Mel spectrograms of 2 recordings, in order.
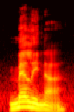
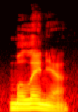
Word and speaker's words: Melina: morg God specifically and you were summoning Melina which you kept calling Millennia and I was like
